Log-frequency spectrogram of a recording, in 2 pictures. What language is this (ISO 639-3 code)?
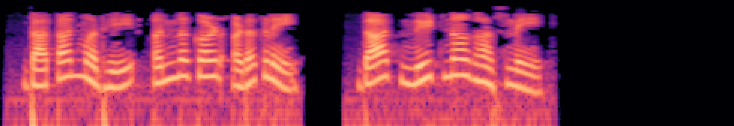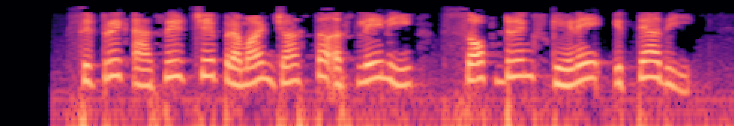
mar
